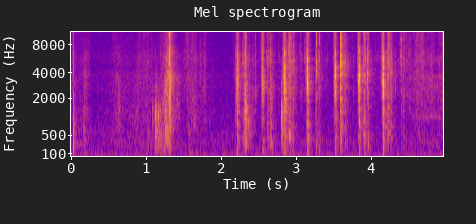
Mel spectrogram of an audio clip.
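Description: A full deck of coated paper playing cards with purple foil backs is held in both hands while fingertips riffle, split and cut the packets in a cardistry flourish. The cards flick and snap against each other in a run of sharp, bright, papery clicks that grow denser and louder in the second half, each dying away almost instantly.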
